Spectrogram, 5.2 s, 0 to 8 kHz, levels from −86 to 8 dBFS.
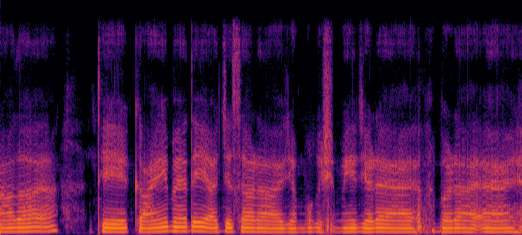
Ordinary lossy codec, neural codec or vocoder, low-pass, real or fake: none; codec, 16 kHz, 4.8 kbps, FACodec; 7.2 kHz; fake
